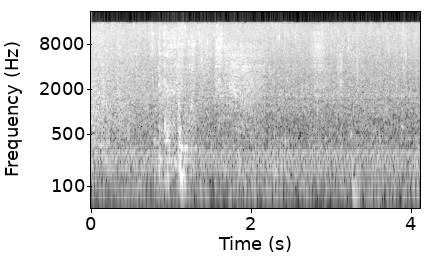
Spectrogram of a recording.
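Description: A person climbs into a small metal boat with a knock.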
